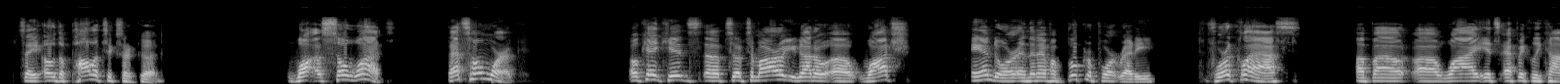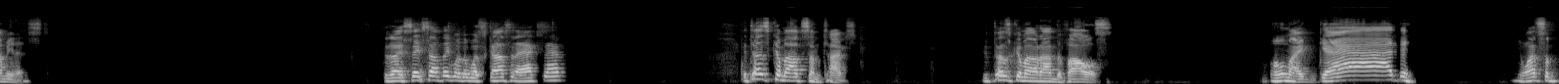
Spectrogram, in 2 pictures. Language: English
